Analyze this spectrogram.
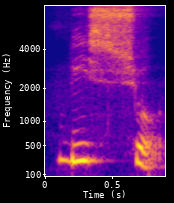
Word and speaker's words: বিশ্ব: বর্ণের উচ্চারণ দীপ্ত হবে যেমন বিশ্ব শব্দটির উচ্চারণ হবে বিশ্ব এখানে বফলা যুক্ত আছে কিন্তু বফলা থাকলেও বফলা যেহেতু তালবস এর সঙ্গে যুক্ত রয়েছে তাই এখানে এই তালবস এর উচ্চারণ দীপ্ত হবে বা দুইবার হবে একইভাবে বিশ্বাস এর শুদ্ধ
